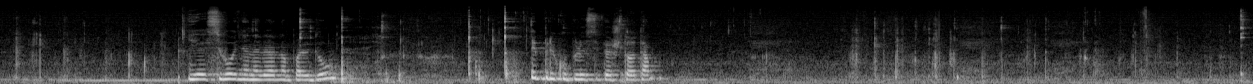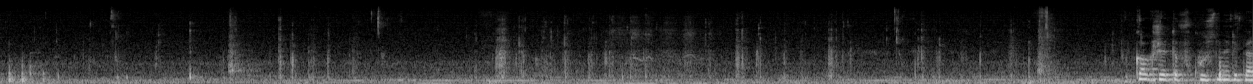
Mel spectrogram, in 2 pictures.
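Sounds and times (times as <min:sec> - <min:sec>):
close-up chewing: 0:00.0 - 0:02.0, 0:07.2 - 0:12.5, 0:17.2 - 0:22.8.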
